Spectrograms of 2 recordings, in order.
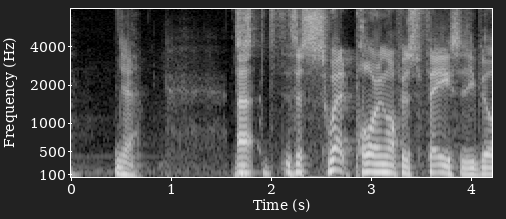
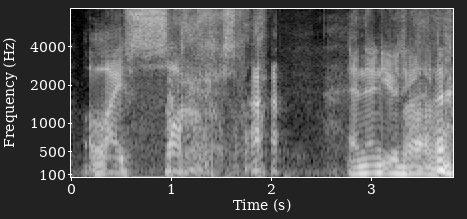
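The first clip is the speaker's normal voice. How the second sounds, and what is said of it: Vince McMahon impression, drowning. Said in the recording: “That's a great impression of Vince McMahon drowning.”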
